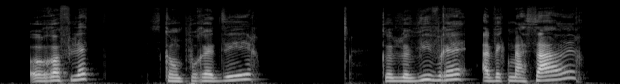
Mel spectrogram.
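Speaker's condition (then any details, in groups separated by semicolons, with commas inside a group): Down syndrome; age 30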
